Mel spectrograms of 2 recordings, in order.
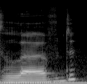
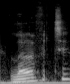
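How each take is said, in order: First: The word ends with a d sound. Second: The word ends with a t sound. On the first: The speaker calls it right. "mas loved funciona" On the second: The speaker calls it wrong. "Tenta falar loved com som T para você ver que não funciona. Loved não funciona"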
